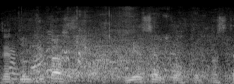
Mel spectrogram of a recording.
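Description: Many voices talking over one another in a steady murmur of chatter, with no single clear speaker.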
